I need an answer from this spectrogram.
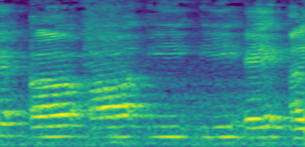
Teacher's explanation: इनके उच्चारण में आपके होंठ गोलाकार नहीं बनते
